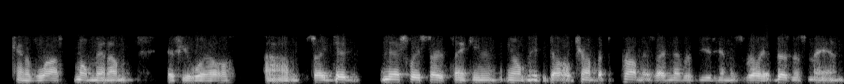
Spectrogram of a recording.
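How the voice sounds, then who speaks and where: A man speaks in an American accent at a fairly quick pace. His pitch is fairly low and his intonation fairly even. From US Midwest. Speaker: businessman, interviewee. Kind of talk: interview testimony. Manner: halting, many fillers.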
